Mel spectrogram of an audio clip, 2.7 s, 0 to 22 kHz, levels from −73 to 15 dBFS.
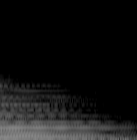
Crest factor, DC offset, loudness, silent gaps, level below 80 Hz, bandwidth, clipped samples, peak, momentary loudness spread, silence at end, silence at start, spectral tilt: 14 dB; under 0.1%; -35 LUFS; none; -38 dBFS; 3 kHz; under 0.1%; -20 dBFS; 20 LU; 0 s; 0 s; -11 dB/octave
